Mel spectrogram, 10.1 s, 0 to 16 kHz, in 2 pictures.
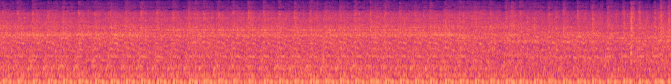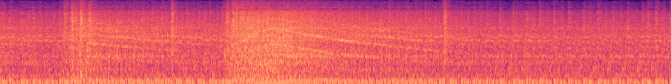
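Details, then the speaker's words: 1984 Yamaha Virago 1000 V-twin running after carb flooding fix and refitting cleaned fuel tanks; even loping idle with one quick throttle blip rising and settling cleanly; sounds good, though owner notes a little backfire. "It sounds good, too. It's got a little bit of a backfire to it, though."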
